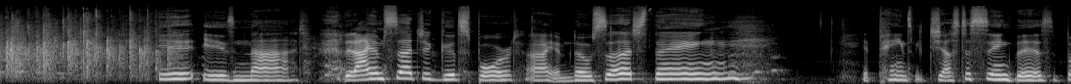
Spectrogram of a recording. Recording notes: Recorded live in Chicago.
